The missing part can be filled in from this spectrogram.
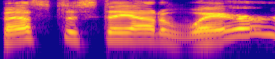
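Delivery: very high, loud called-out yell. Calling across a silent room to the barkeep: yelling out. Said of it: "I'm gonna yell out to him".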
